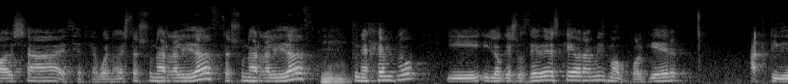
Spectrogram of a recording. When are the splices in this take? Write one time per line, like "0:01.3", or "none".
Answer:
0:02.2
0:03.5
0:04.4
0:06.3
